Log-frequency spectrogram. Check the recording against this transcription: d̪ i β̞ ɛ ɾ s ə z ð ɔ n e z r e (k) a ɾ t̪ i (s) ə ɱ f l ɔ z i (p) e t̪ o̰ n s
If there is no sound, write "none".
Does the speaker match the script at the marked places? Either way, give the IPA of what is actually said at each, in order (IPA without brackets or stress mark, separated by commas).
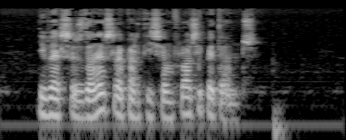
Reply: p, ʃ, p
